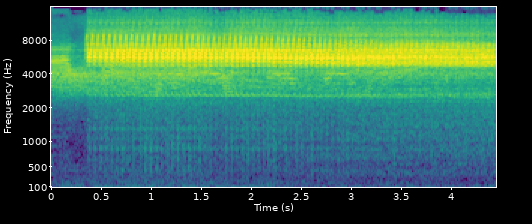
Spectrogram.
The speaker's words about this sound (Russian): Сегодня цикады такие громкие.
